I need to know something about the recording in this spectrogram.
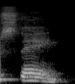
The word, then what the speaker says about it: staying: And how long are you staying? Esse G no final não é pronunciado.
